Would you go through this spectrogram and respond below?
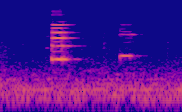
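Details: Two short electronic beeps from an IV infusion pump keypad as a nursing student programs a secondary piggyback infusion in a demo, in a quiet room.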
